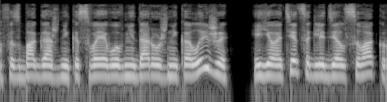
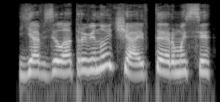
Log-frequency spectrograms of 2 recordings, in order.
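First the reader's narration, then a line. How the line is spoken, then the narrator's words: Cheerful mother announcing. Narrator (Russian): радостно сообщила мама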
